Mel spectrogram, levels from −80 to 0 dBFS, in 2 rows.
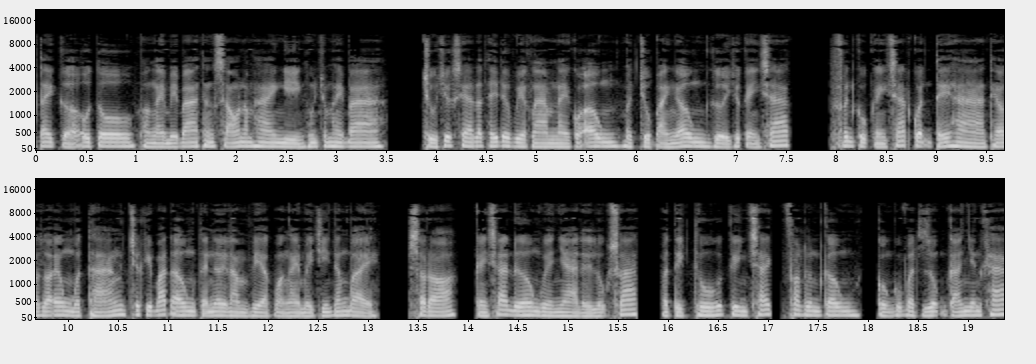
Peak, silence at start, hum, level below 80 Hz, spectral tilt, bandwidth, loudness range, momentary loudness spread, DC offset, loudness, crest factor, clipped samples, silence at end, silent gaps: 0 dBFS; 0.05 s; none; -44 dBFS; -6 dB/octave; 11.5 kHz; 1 LU; 4 LU; under 0.1%; -16 LUFS; 16 dB; under 0.1%; 0 s; 3.52-3.85 s, 7.57-7.93 s, 13.12-13.40 s, 13.92-14.06 s, 15.71-15.92 s, 17.06-17.13 s, 17.96-18.09 s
